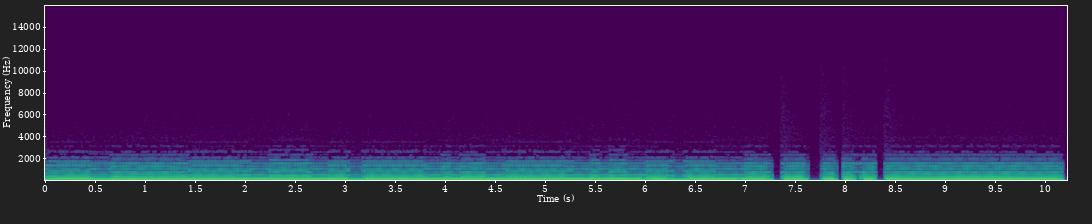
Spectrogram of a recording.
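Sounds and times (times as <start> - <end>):
Eminent 310 Hammond organ playing: 0.0 - 10.2.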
